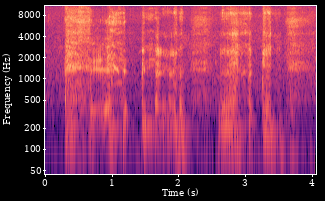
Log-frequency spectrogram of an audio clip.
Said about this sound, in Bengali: বার কয়েক কেশে গলাটা সাফ করে নিয়ে ঠাকুরদা বলতে আরম্ভ করলেন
